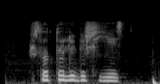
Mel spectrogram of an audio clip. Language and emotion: Russian, neutral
